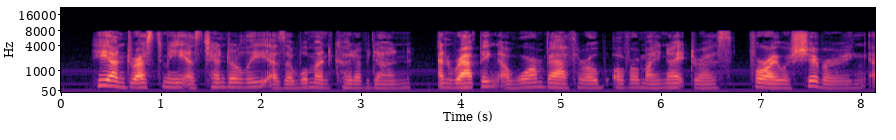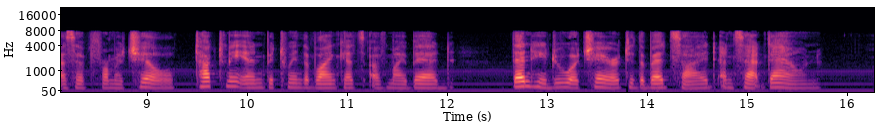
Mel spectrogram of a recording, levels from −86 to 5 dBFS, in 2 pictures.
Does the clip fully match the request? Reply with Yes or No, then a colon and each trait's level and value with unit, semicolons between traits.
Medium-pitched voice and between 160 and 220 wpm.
Yes: medium, 160 Hz; average, 175 wpm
